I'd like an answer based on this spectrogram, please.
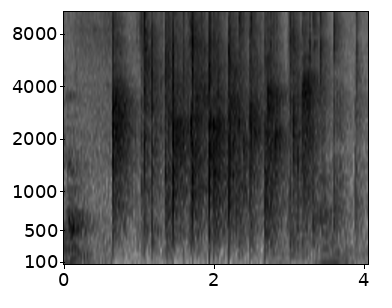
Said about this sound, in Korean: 자, 박수 한번 시작. 이게 한 마음이 안 되는 것 같아요.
